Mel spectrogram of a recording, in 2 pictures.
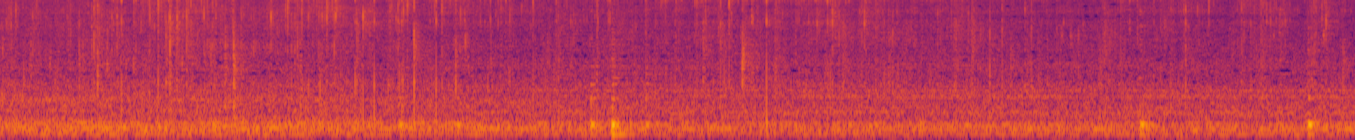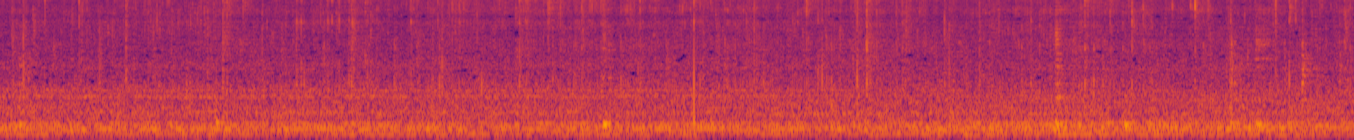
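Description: Korean squid-and-green-onion pancakes sizzling in oil in a nonstick frying pan, frying on their second side after being flipped. A steady crackle with a few louder pops scattered through.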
